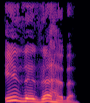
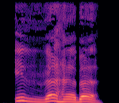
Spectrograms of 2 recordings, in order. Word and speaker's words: إذ ذهب: كذلك في قوله تعالى إذ ذهب، بعض الناس بيظهر الذال الأولى فيقول إذ ذهب، وهذا خطأ، لأن الذال الأولى تضغم في الثانية، يعني ننطق ذال واحدة مشددة.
